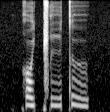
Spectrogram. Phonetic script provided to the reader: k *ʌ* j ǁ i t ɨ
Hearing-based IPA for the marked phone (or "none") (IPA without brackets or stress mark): ʌ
